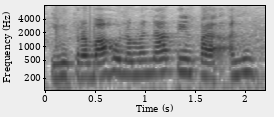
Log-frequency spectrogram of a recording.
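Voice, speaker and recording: A middle-aged Filipino woman with a Visayan accent chats casually with viewers in a home vlog, slipping English into her Tagalog and repeatedly calling them "day." She is a stay-at-home mom filming indoors at the family home. Her voice is a little high and steady at a normal speed, and the recording sounds roomy and muffled with slight background noise.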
